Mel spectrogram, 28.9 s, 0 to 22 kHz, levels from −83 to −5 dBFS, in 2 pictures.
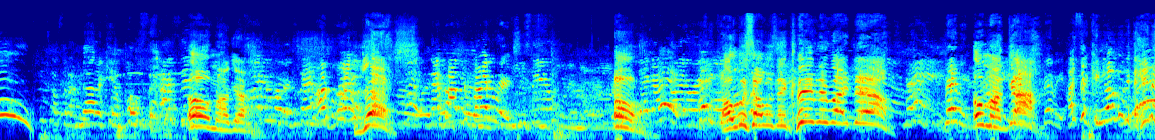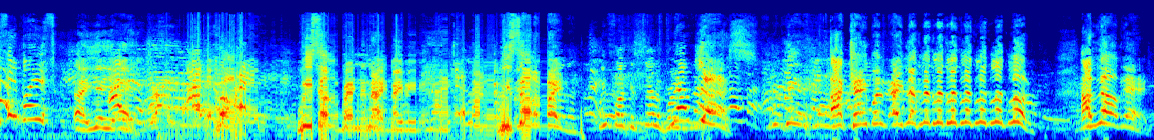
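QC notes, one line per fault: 0.38–0.44 s and 17.38–17.41 s: DAB burbling. Short blips of noise sit over the audio as bit errors slip past error correction into the MP2 data. Corrupted scale factors make individual sub-bands jump in level for up to a frame. The brief bursts point to a low residual error rate.
16.48–21.31 s: robotic sound from repeated short buffers. The sound becomes a rigid metallic buzz at 100 Hz that still loosely tracks the underlying audio. This is likely a playback stage repeating 10 ms chunks, covering roughly half the time while real audio is skipped.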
